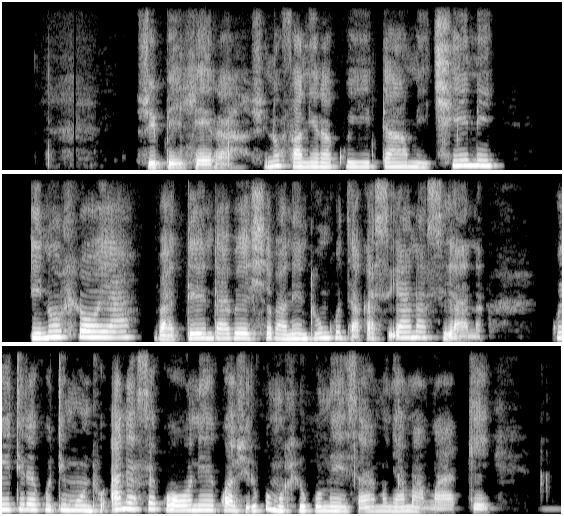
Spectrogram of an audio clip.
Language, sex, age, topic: Ndau, female, 36-49, health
